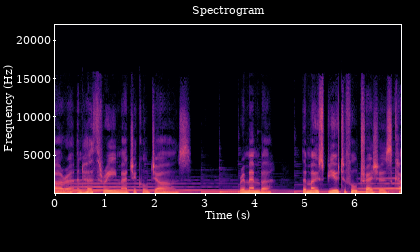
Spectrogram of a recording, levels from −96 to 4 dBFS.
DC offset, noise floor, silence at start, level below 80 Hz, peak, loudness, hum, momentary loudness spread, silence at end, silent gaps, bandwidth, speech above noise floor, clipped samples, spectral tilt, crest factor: under 0.1%; -47 dBFS; 0 s; -72 dBFS; -12 dBFS; -27 LUFS; none; 15 LU; 0 s; none; 14.5 kHz; 21 dB; under 0.1%; -6 dB/octave; 16 dB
